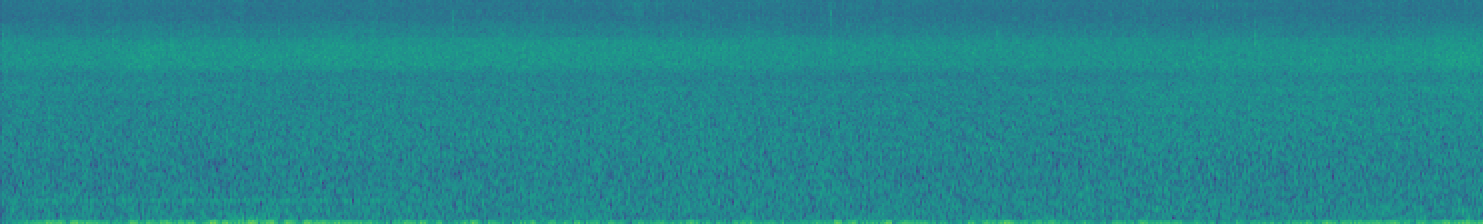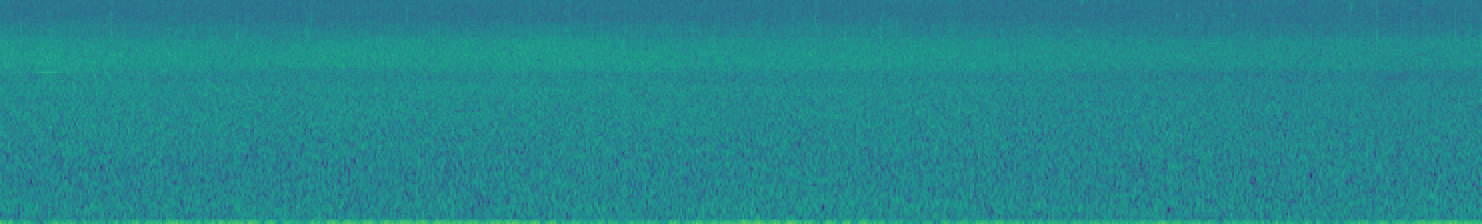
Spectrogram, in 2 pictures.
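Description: Steady rush of ocean surf breaking on the beach, with wind rumbling on the microphone.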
